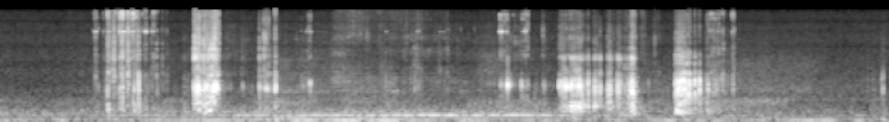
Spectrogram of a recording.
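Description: A soft avocado-shaped coin purse being handled and pressed into glossy slime with glitter: several short scraping, crunchy bursts.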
